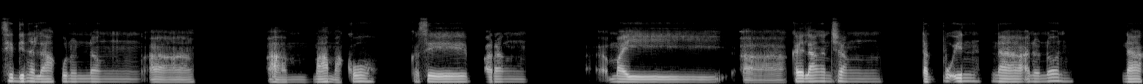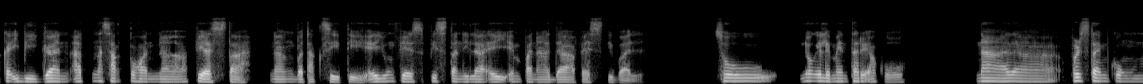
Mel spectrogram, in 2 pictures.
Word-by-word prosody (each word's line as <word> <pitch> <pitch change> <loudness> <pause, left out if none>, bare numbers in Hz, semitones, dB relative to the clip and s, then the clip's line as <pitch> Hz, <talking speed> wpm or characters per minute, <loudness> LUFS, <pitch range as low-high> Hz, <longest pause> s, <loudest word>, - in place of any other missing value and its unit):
kasi 155 - 0
dinala 135 -3 +2
ko 135 -1 -2
no'n 130 0 -5
ng, 130 -1 -4 0.4
ah, 110 -1 -2 0.8
um, 110 0 -1
mama 125 -3 +2
ko. 135 -2 -1 0.3
Kasi, 125 -1 +3 0.2
parang, 125 +1 -3 0.7
ah, - - -8
may, 125 -2 +5 1.1
ah, 100 0 -5
kailangan 140 0 +4
siyang 135 -1 -2 0.7
tagpuin 145 +4 +1 0.2
na 130 -2 +3
ano 135 0 -3
no'n 155 -1 -1 0.6
na 130 0 +4
kaibigan 135 0 +3
at 140 +1 0
nasaktuhan 145 -3 -1
na 125 0 -3
piyesta 120 -3 +4 0.2
ng 120 +1 -3
Batak 120 0 -2
City. 115 -4 0
Eh, 135 +2 +4
'yong 145 0 -3
fies 135 -2 +2
pista 145 -2 -2
nila 125 -1 0
ay 120 -2 +1
empanada 115 -2 -1
festival. - - -5 0.7
So, 150 - +2 0.4
nung 160 0 +1
elementary 145 -1 +2
ako 115 -3 -5 0.7
na 150 0 +4 0.8
first 165 -1 +4
time 155 -3 +5
kong 140 -1 -3
130 Hz, 120 wpm, -22 LUFS, 120-140 Hz, 1.1 s, may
